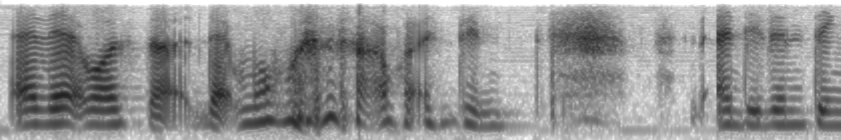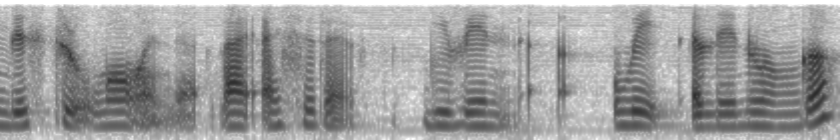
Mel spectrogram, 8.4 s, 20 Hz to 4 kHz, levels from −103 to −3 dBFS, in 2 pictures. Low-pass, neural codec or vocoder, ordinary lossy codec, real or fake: 3.6 kHz; none; none; real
